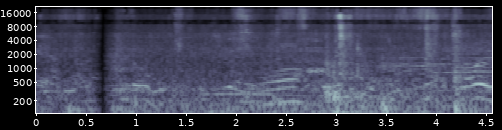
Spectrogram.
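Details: Agitated cattle being unloaded from a swaying truck give low, drawn-out moos with wavering tone, overlapping with loud human voices and shouting throughout.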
